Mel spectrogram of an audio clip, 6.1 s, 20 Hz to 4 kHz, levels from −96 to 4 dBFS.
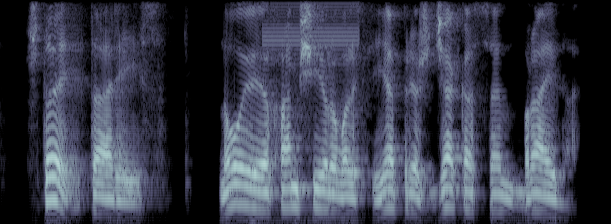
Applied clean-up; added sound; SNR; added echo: none; Doorbell; 19 dB; none.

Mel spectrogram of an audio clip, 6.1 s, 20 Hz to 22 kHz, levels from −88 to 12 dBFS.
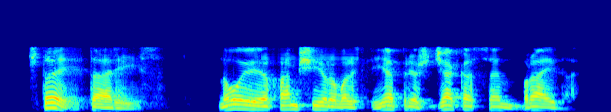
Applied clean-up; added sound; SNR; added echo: neural mask model DeepFilterNet 3.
